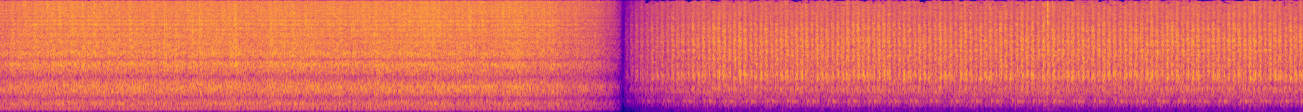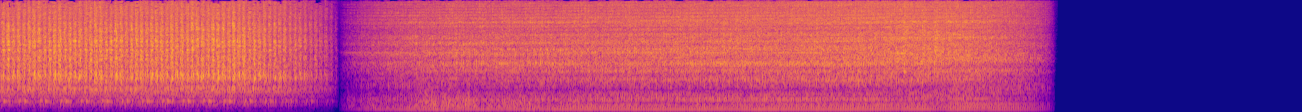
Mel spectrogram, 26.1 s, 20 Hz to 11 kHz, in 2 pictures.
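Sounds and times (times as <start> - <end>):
tractor diesel engine running hard: 0.0 - 23.6
tractor engine running steadily: 0.0 - 23.6.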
